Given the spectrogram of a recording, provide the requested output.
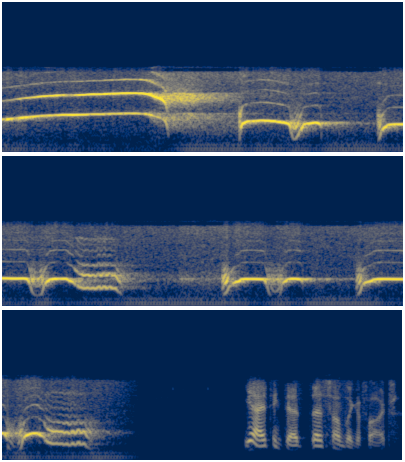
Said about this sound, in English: Listen, this is a reported Bigfoot sound, and then I'm going to play a fox right after this.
